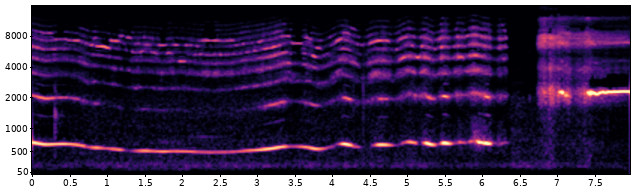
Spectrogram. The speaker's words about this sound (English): Opus 69 for the whistle-a-phone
